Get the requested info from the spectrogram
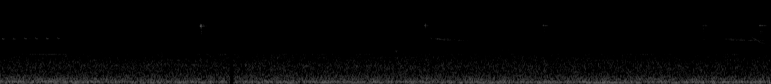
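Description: Quiet outdoor background with a steady low hum and faint bird calls: short high chirps every second or so, and a rapid buzzy trill at the start and again near the end.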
